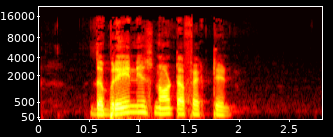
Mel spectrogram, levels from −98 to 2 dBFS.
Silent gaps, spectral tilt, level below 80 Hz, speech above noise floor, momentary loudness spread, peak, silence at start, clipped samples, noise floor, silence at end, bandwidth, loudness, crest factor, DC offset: none; -6.5 dB/octave; -50 dBFS; 58 dB; 14 LU; -2 dBFS; 0.55 s; under 0.1%; -76 dBFS; 0.95 s; 16 kHz; -19 LUFS; 20 dB; under 0.1%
